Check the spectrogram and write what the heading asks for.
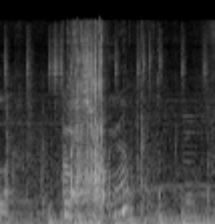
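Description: A brief crackling rustle of handling noise, about half a second long and starting about half a second in, over a steady low hum.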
